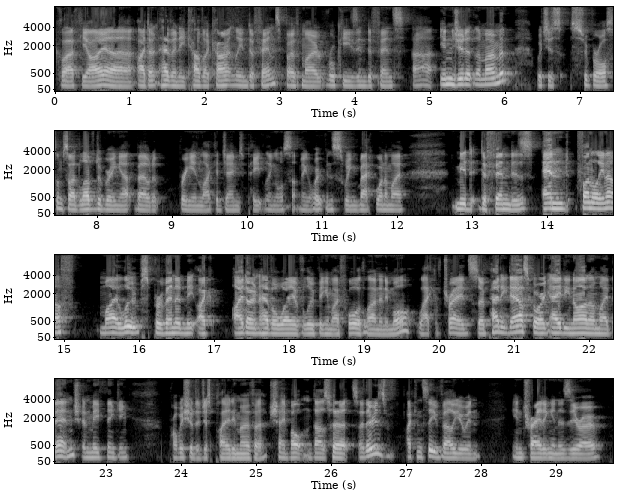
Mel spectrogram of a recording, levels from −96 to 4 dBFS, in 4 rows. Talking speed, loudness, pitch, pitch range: 225 wpm, -26 LUFS, 130 Hz, 125-145 Hz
